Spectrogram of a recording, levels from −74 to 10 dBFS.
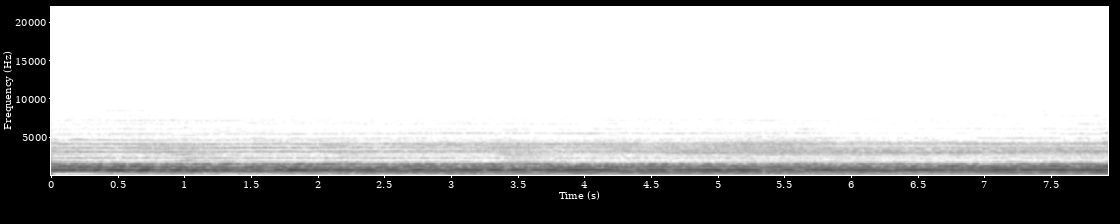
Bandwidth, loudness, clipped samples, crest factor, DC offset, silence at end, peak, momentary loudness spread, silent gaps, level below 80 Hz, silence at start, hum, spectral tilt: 7.6 kHz; -22 LUFS; under 0.1%; 12 dB; under 0.1%; 0 s; -8 dBFS; 3 LU; none; -56 dBFS; 0 s; none; -4.5 dB/octave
